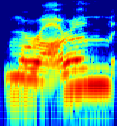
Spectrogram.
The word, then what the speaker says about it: Muharram: first month of the Islamic calendar which is Muharram is that the right way to say yeah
